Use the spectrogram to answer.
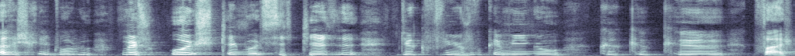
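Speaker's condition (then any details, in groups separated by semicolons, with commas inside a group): Cerebral palsy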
